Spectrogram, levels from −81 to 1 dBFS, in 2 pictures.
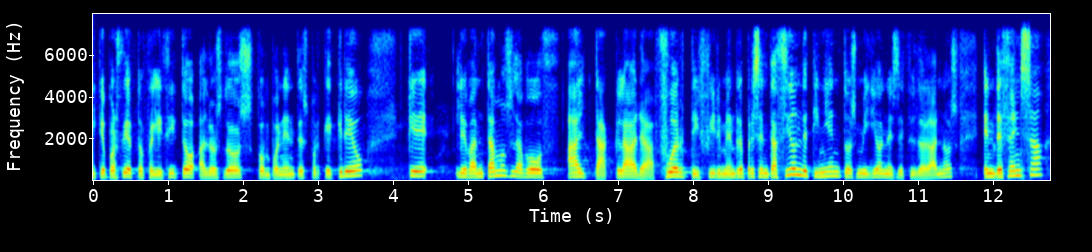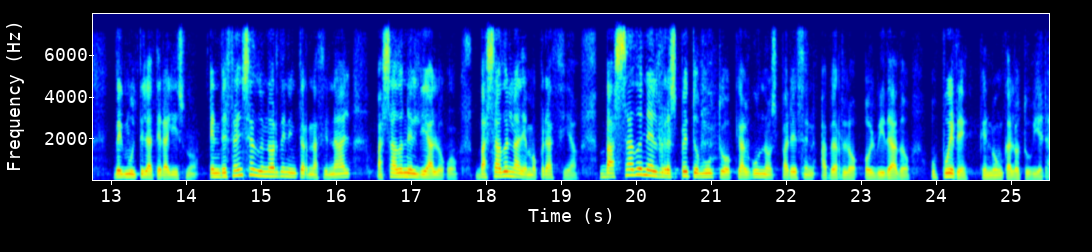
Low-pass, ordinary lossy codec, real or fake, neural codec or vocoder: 7.2 kHz; Opus, 64 kbps; fake; codec, 16 kHz, 2 kbps, FunCodec, trained on Chinese and English, 25 frames a second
